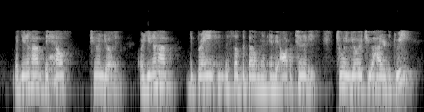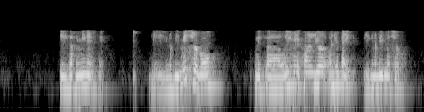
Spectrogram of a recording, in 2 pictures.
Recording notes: Sorry for the quality of the sound, we had some technical problems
